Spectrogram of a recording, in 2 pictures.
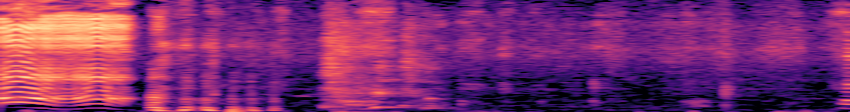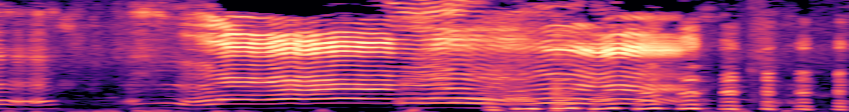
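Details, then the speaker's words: More than one infant crying in a small room, loud rhythmic rising and falling wails over adult Tagalog chatter, the babies egged on in a crying contest; ordinary infant crying. "oh palikan pahabaan ng iyak panalo"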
